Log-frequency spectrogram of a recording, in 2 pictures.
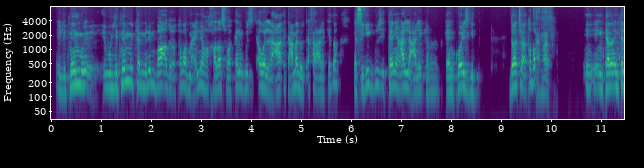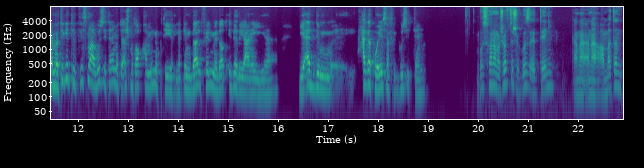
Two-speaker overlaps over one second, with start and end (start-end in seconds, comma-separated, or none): none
